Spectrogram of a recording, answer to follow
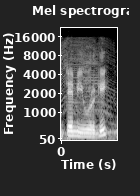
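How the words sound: The word is said with a Finnish pronunciation. "Finnish people say demiurge"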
